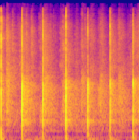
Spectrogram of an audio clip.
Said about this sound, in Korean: 오늘 그러한 주님께 영광의 박수 한번 올려드립시다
